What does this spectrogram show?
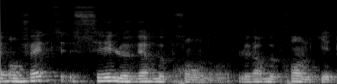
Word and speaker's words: prend: pas de T donc les trois se prononcent de la même manière prend prend prend et au pluriel on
